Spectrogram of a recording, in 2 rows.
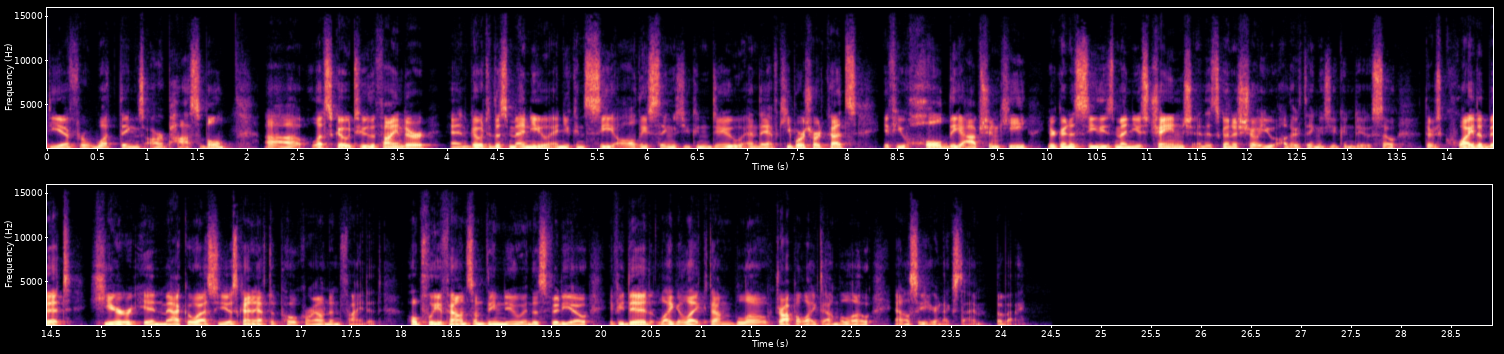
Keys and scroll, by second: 1.6 super+h.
